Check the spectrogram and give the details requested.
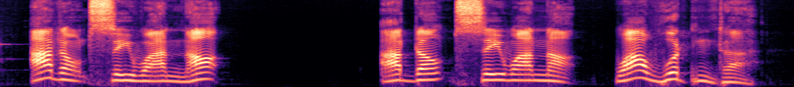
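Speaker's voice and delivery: put-on Southern accent. A co-host asks him to talk in a Southern accent for the rest of the show; Southern accent. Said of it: "Can you talk in a Southern accent the rest of the show?".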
